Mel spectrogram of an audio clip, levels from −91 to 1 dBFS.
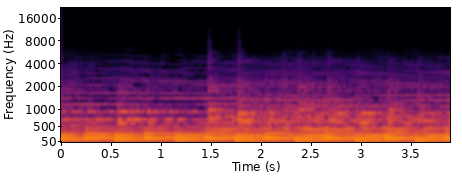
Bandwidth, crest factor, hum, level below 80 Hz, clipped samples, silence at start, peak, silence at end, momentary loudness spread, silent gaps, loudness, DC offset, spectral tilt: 4.7 kHz; 10 dB; none; -50 dBFS; under 0.1%; 0 s; -12 dBFS; 0 s; 1 LU; none; -24 LUFS; under 0.1%; -11.5 dB/octave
